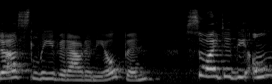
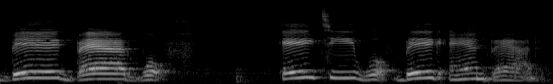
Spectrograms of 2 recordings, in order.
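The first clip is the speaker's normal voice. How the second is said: slow mock headline; much slower than usual. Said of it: "wolf mocks his headline name".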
